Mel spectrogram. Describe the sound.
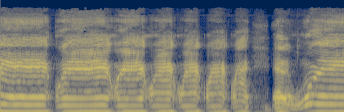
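A loud high ball duck call, blown to get the attention of ducks: one long drawn-out quack, then a quick run of about six shorter raspy quacks, ending in a wavering final note. No talking over it.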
